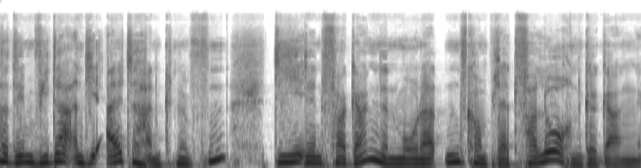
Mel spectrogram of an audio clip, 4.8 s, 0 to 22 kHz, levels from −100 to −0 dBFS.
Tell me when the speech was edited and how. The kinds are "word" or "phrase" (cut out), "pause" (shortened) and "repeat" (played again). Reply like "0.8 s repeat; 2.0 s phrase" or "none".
1.1 s word; 2.3 s word; 3.5 s word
